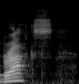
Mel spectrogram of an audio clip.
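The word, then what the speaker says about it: Brach's: How do you pronounce it? Is it Brock's? – That's how I've always pronounced it.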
